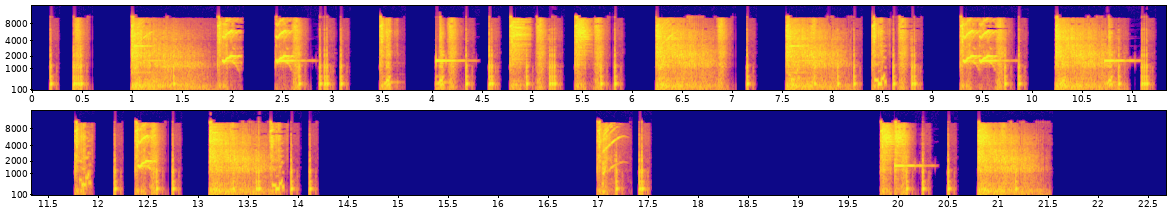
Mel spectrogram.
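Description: Game sound effects burst as rows of blocks clear.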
